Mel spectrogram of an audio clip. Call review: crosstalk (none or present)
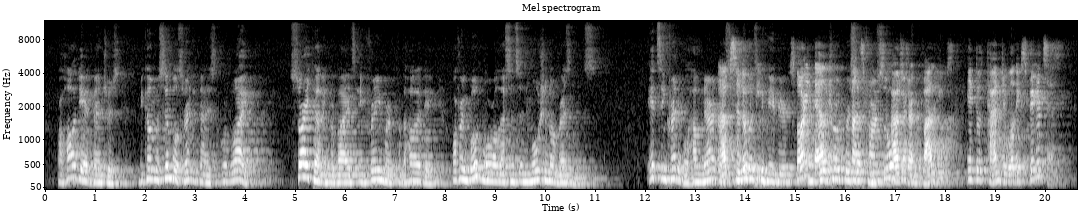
present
